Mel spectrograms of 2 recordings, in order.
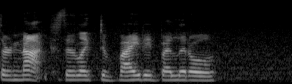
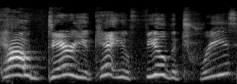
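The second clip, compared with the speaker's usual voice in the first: high, loud acted outrage; hammed-up indignant outburst; losing it; 7 semitones higher, 10 dB louder than usual. Krista catches him carving the tree, acted outrage. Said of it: "Krista loses it".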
